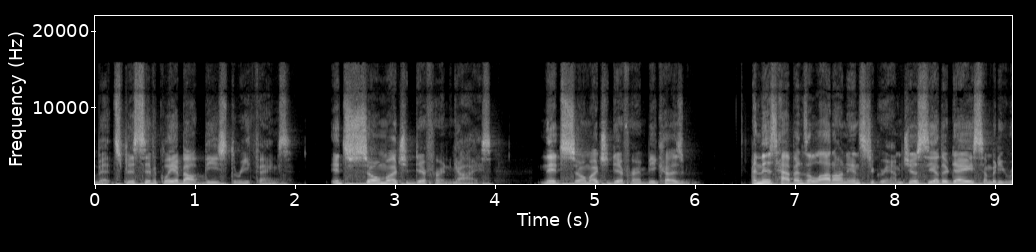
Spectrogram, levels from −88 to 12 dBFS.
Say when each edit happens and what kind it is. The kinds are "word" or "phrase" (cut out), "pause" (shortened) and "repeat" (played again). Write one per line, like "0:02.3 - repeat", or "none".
none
